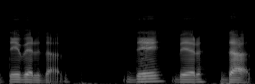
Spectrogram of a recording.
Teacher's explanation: the emphasis is going to be on the dad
